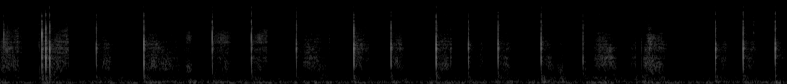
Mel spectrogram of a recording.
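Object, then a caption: Glossy cardstock card scratched with fingernails. Long blue-painted nails trace and scratch along the printed outline of a yellow crayon picture on a small, flat, glossy cardstock flash card lying on a woven fabric placemat. The clip is a series of quiet, bright, dry scratching strokes with sharp clicks at their starts and almost no low end.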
